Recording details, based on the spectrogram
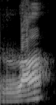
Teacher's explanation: रा प्रकमित व्यंजन है जिसमें जिह्वा नोक मसूड़े के समीप कंपन करता है।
